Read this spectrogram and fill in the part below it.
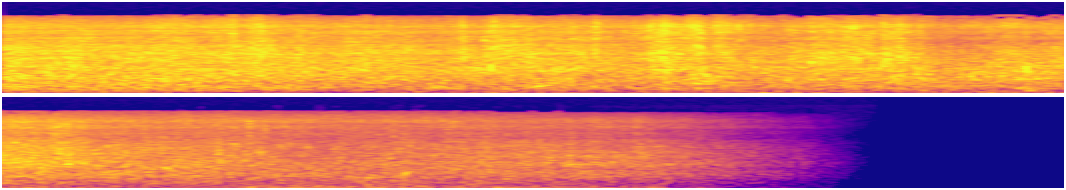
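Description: Gentle waves wash and lap steadily, then fade away.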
